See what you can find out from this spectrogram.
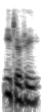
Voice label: "eatery", Indian

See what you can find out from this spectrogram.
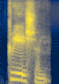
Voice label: "creation", Indian

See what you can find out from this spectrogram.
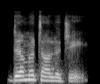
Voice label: "dermatology", Indian

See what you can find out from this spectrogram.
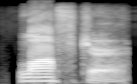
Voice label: "lofter", American

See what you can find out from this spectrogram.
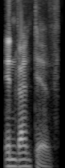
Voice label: "inventive", American

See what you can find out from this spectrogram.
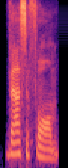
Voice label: "vasiform", Indian

